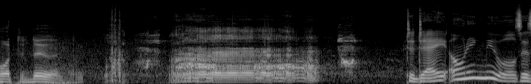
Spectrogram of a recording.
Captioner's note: braying Mule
